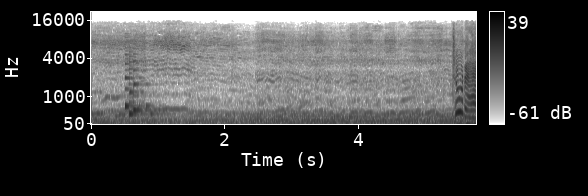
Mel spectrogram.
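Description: Nitro RC truggies race around a dirt track at a BeachRC Pro A-main, their small engines whining and buzzing steadily at mid distance, with a brief louder burst near the end.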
